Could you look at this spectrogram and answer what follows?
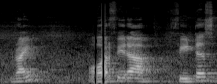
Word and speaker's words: foetus: फीटस ही pronounce करते हैं but spelling है FOETUS।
